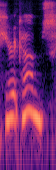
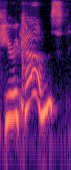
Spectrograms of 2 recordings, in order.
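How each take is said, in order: First: It is said flatly, in a bored, tired way. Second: It is said with exaggerated, dramatic energy. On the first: The speaker hides what he is doing. The speaker calls it right. "he was so bored and tired. He was just like" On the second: The speaker gives away what he is doing. The speaker calls it wrong. "the initial delivery was like"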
